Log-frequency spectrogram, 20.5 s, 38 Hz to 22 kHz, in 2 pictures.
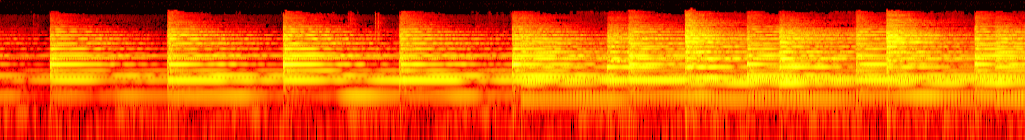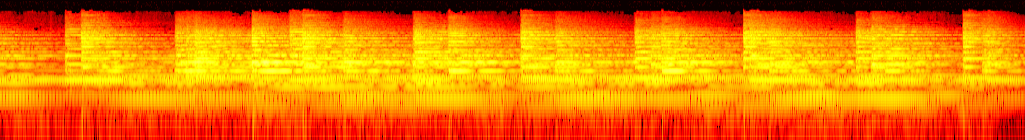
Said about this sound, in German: Es ist 12 Uhr. Das Mittagsläuten kommt heute aus Schönberg in Oberbayern.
